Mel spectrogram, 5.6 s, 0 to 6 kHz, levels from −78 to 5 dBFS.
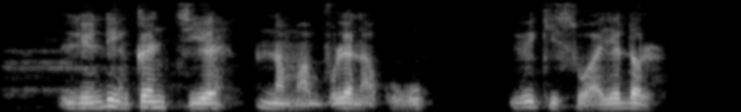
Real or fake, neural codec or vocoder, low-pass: fake; vocoder, 22.05 kHz, 80 mel bands, WaveNeXt; 5.4 kHz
